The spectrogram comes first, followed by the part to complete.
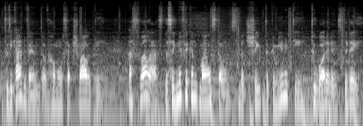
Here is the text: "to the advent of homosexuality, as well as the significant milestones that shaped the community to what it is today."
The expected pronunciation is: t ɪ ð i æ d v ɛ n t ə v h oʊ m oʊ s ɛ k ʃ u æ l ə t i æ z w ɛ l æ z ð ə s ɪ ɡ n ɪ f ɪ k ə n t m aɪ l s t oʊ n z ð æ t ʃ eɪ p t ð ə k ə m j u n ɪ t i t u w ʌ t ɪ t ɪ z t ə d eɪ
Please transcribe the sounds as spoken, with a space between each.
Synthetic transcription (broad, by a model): t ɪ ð i æ d v ɛ n t ə v h oʊ m oʊ s ɛ k ʃ u æ l ə t i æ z w ɛ l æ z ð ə s ɪ ɡ n ɪ f ɪ k ə n t m aɪ l s t oʊ n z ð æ t ʃ eɪ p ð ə k ə m j u n ɪ t i t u w ʌ t ɪ t ɪ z t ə d eɪ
